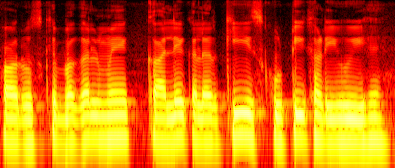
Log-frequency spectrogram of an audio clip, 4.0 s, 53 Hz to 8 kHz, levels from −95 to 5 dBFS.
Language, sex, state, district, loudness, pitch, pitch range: Hindi, male, Uttar Pradesh, Lucknow, -12 LUFS, 120 Hz, 115-125 Hz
